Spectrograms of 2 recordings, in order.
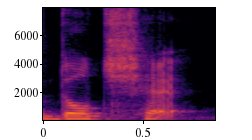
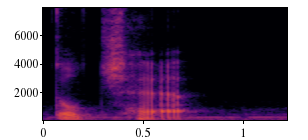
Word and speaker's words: Dolce: a similar way to the E in the word sell. So, dol- chet sell. Dol- chet dol- chet dol- chet And the I in Dolce is more like an E sound.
